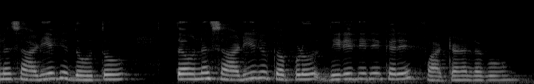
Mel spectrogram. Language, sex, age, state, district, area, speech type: Sindhi, female, 60+, Maharashtra, Thane, urban, spontaneous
